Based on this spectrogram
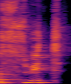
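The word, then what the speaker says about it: switch: Turn turn the स्विच स्विच T silent है।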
